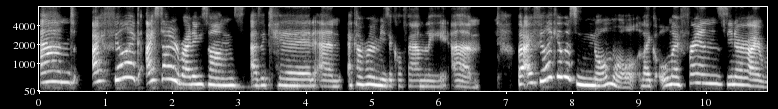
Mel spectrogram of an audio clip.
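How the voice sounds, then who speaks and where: A young adult woman from South Africa, a guest on a podcast interview, talking in a relaxed, reflective way with many fillers. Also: high-pitched, unhurried. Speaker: guest musician.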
